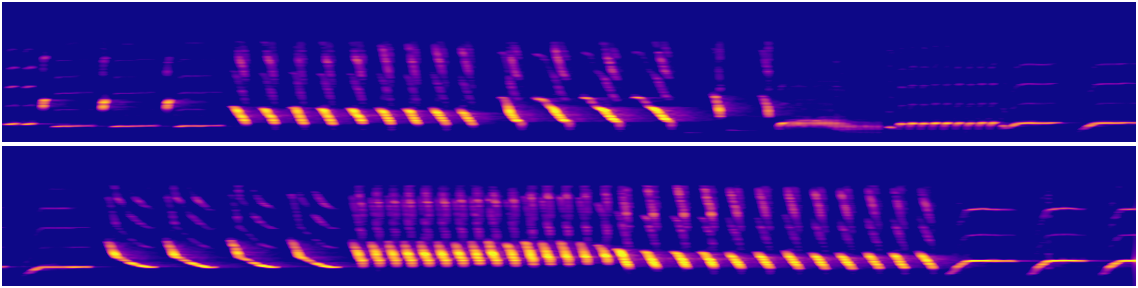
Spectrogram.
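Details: Continuous canary song of varied tours, alternating steady whistled notes, chattering rolls and fast high trills, each phrase repeated many times before switching.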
